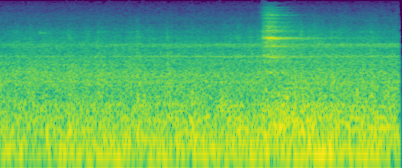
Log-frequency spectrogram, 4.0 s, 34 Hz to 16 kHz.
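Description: London Overground Class 378 electric train approaching, its wheels rumbling steadily on the rails, with a short high wheel squeal near the end.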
